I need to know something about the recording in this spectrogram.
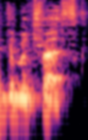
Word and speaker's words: Dimitrescu: Lady Dimitrescu. That's how you pronounce it.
